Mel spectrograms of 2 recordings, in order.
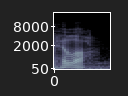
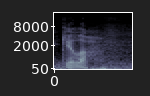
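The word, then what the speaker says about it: Gila: the Scythe no and it's also a Gilla not a Hiller we can end that it's not it's a Giller just just like my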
